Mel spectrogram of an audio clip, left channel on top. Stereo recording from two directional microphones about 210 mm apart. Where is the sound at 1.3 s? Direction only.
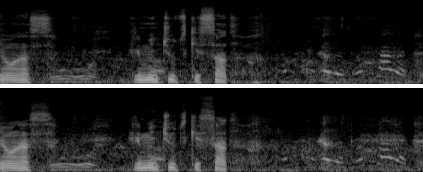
20° left (ahead or behind).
